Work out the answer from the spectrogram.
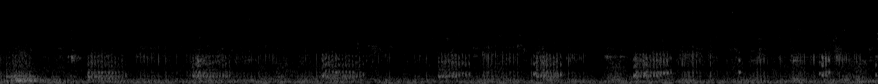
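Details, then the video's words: Soft, fairly muffled purring from Puff, a female Highland Lynx cat, in an ASMR close-up; gentle rumbling pulses recur about once a second beneath a heavier low-frequency background. "Who’s the Cutest l ASMR l Highland Lynx Cat"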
